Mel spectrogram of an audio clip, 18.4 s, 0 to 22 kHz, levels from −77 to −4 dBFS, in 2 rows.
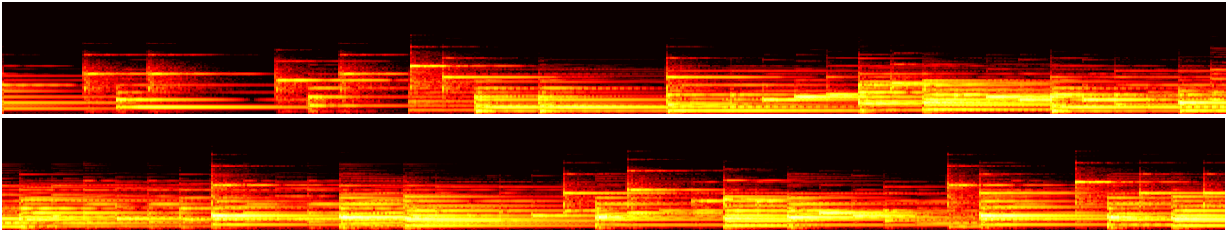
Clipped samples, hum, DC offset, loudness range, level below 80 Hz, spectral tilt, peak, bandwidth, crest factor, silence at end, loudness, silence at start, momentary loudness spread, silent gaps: under 0.1%; none; under 0.1%; 5 LU; -52 dBFS; -10 dB/octave; 0 dBFS; 4.5 kHz; 16 dB; 0 s; -16 LUFS; 0 s; 11 LU; none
